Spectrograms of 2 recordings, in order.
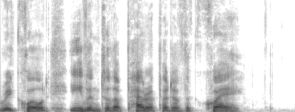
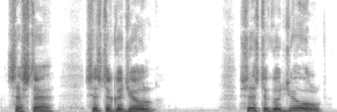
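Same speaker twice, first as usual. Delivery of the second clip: calling out; 6 semitones higher than usual. A narrator's reading. Women calling through the air hole to the silent recluse, anxiously calling out. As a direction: call to her, higher on each repeat.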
